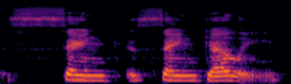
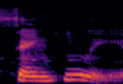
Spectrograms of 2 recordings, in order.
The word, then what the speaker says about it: Sangheili: the guy said sangheili he kept saying saingeli and it's saying healy or at least that's how i've heard it pronounced in many videos that i've watched and um actually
